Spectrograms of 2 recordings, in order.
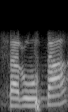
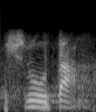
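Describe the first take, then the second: First: "सरोता" as sa-ro-ta; three-syllable rising "सरोता"; split sr cluster. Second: Said in the usual way. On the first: Shown as a demonstration. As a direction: add a vowel after plain s in "सरोता", rising. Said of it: "सरोता गलत है". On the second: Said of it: "शुद्ध".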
